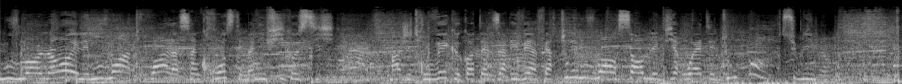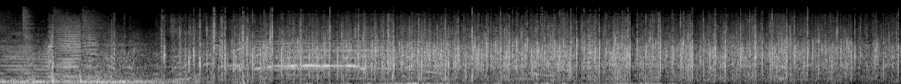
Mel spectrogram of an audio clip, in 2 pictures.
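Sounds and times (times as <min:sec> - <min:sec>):
speech: 0:00.2 - 0:09.7
sustained applause from outdoor audience on the place de la mairie de Parthenay: 0:10.0 - 0:18.0.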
